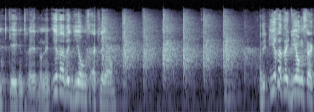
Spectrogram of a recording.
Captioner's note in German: Beifall Freie Demokraten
